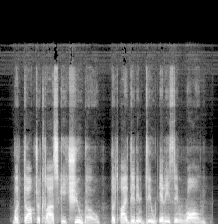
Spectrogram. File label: cussing talking; splaat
